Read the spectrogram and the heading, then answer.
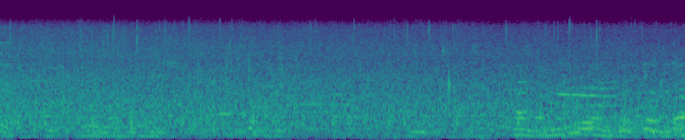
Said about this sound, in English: And never to have had to listen to rain, so much like politicians' speeches.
